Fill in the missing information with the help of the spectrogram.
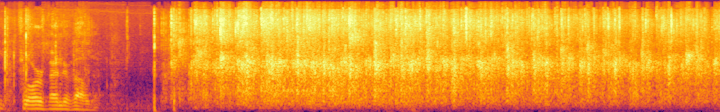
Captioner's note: applause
